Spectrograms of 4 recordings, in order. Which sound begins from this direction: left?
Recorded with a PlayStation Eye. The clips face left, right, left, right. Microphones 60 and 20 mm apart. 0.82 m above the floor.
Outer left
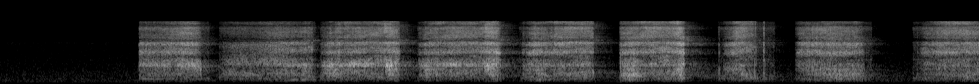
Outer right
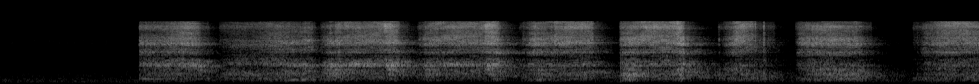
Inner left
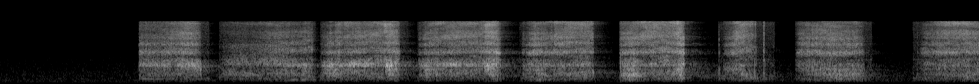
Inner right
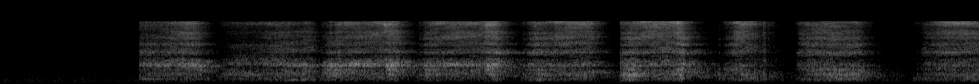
Writing, at 1.4 s.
